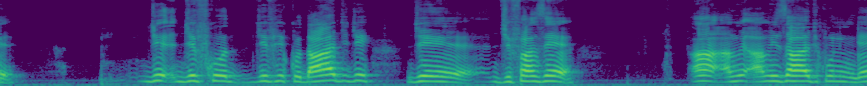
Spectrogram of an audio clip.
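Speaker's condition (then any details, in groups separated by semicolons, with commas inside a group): Cerebral palsy; age 27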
